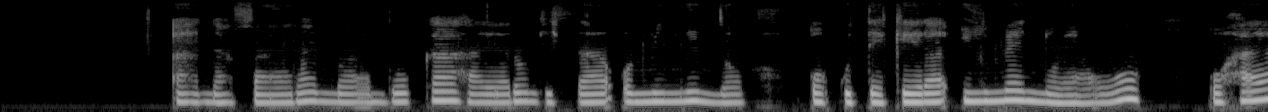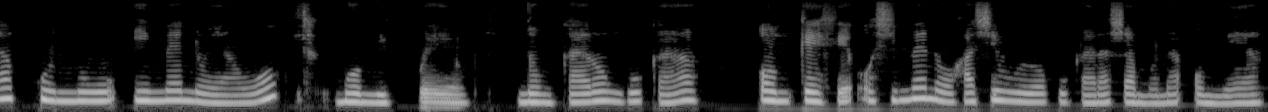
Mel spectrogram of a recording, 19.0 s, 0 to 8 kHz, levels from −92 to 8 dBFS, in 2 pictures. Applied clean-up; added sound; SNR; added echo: neural mask model DeepFilterNet 3.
